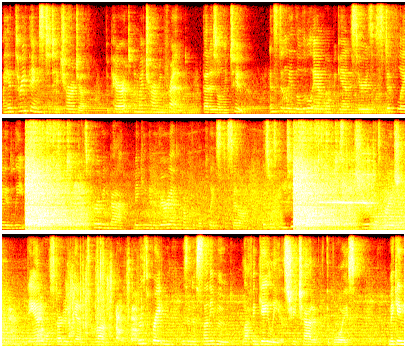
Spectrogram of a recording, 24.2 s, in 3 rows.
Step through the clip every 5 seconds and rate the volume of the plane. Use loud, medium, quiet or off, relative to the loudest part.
quiet, quiet, medium, loud, medium.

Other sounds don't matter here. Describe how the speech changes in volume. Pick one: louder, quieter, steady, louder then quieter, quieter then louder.
louder.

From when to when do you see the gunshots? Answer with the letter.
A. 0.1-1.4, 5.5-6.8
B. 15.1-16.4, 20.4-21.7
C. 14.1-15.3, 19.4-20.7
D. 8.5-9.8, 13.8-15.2
D.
